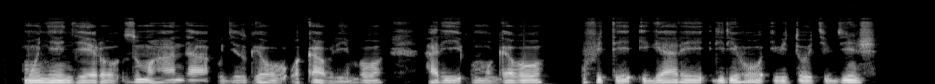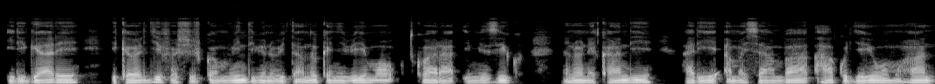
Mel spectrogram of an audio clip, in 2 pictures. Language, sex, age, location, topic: Kinyarwanda, male, 25-35, Nyagatare, finance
